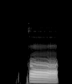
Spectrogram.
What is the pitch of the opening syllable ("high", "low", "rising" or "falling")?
low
